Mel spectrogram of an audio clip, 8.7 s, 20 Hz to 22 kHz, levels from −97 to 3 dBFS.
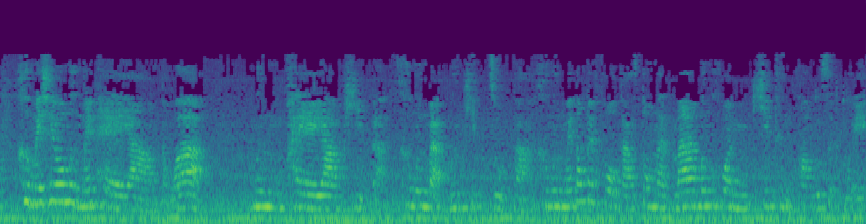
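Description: From start to finish, computer activity noise runs under the speech: a faint buzzing, chirping texture pulsing around 70 times a second, sitting roughly 35 dB below the voice. It rises and falls with the machine's processing load rather than with the talking, because those load swings shift the ground the audio circuit shares. On a spectrogram it shows as a comb of thin horizontal lines spaced about 70 Hz apart, persisting through pauses where the waveform should be flat.

Also present throughout is plainly audible damage consistent with AAC compression: nothing reaches above 9 kHz, so sibilants lose their edge and the speech sounds dull and smeared, with a watery warble on sustained vowels. The likely cause is AAC-LC coding at a low rate, which fits about 32 kbps, where the encoder drops the cut-off and discards quiet spectral detail. A spectrogram shows a hard ceiling at 9 kHz and patchy, blocky holes in the upper bands between harmonics.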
